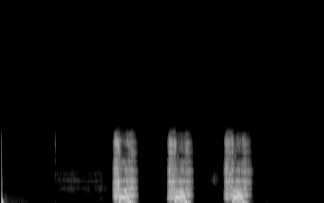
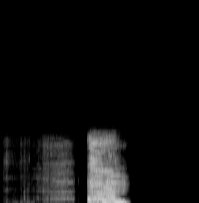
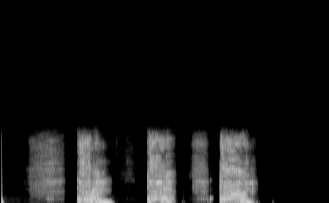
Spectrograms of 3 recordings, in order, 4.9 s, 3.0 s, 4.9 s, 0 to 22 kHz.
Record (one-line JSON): {"exhalation_length": "4.9 s", "exhalation_amplitude": 12282, "exhalation_signal_mean_std_ratio": 0.39, "cough_length": "3.0 s", "cough_amplitude": 13078, "cough_signal_mean_std_ratio": 0.4, "three_cough_length": "4.9 s", "three_cough_amplitude": 12611, "three_cough_signal_mean_std_ratio": 0.52, "survey_phase": "beta (2021-08-13 to 2022-03-07)", "age": "45-64", "gender": "Male", "wearing_mask": "No", "symptom_none": true, "smoker_status": "Never smoked", "respiratory_condition_asthma": false, "respiratory_condition_other": false, "recruitment_source": "REACT", "submission_delay": "2 days", "covid_test_result": "Negative", "covid_test_method": "RT-qPCR"}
